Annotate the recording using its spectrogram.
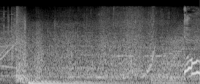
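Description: A balloon bursts, followed by a rush of noise and a low rumble that fades over the next second and a half.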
